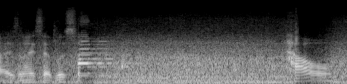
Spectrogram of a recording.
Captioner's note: honk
